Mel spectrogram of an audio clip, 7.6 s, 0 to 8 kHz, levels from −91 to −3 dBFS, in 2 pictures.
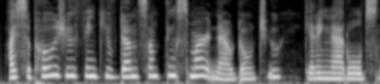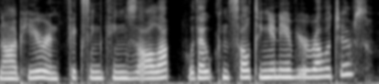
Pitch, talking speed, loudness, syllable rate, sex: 245 Hz, 215 wpm, -18 LUFS, 6.0 syllables/s, female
